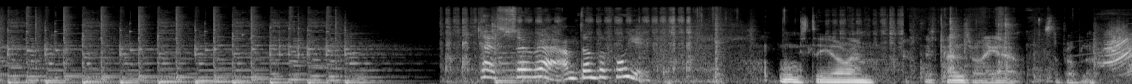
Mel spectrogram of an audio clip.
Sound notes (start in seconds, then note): 6.9 pen scratching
